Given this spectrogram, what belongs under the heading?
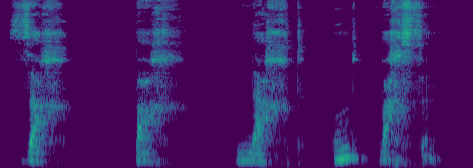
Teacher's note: Im Auslaut und in den Verbindungen mit T, also HT, HS, da wird das H als ein Reibelaut gesprochen.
